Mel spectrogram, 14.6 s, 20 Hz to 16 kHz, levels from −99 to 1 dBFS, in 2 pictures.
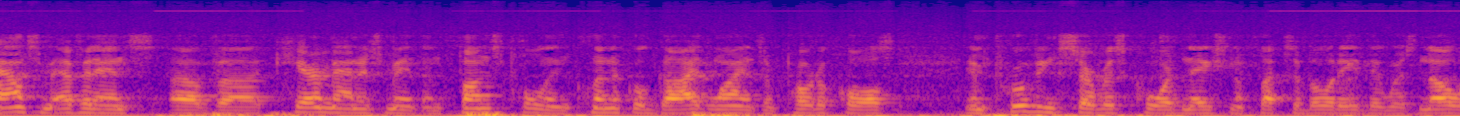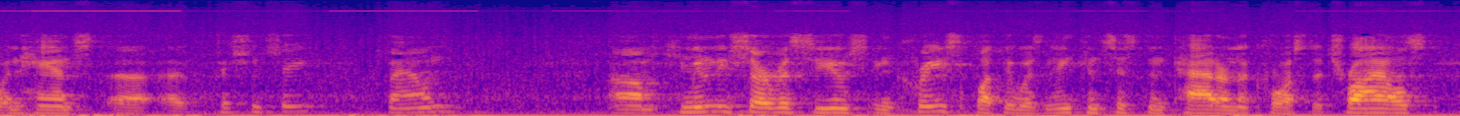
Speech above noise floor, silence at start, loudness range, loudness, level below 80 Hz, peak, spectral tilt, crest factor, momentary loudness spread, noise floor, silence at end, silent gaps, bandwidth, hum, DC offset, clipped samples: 20 dB; 0 s; 5 LU; -31 LUFS; -38 dBFS; -8 dBFS; -6 dB/octave; 20 dB; 14 LU; -48 dBFS; 0 s; none; 14.5 kHz; none; 2%; under 0.1%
